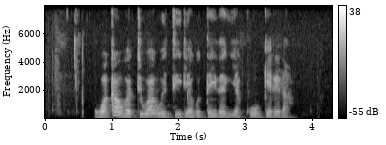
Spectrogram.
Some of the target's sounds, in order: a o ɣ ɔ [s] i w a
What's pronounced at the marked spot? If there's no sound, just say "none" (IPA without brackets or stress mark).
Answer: t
